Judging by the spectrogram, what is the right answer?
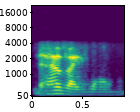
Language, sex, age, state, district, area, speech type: Sindhi, male, 60+, Uttar Pradesh, Lucknow, urban, conversation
